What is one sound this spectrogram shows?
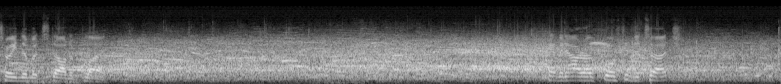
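A large crowd roars and cheers outdoors.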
